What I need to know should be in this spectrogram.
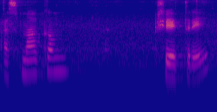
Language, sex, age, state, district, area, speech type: Sanskrit, female, 60+, Andhra Pradesh, Chittoor, urban, spontaneous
